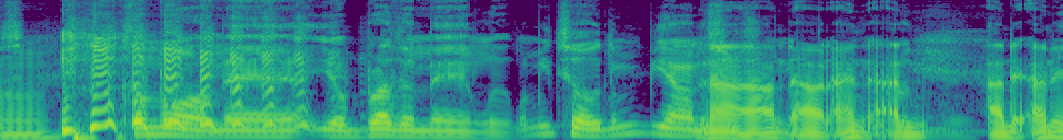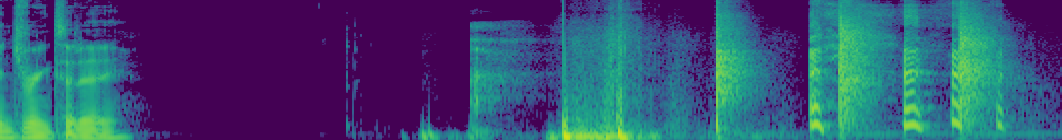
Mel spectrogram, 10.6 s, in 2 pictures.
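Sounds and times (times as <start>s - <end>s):
laughter: 0.3s - 2.4s, 9.4s - 10.4s
speech: 0.5s - 6.0s
slow hand clapping: 8.9s - 10.6s.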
